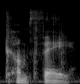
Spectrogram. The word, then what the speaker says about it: Comfey: uh, Apparently, it's potentially pronounced comfey, Comfey. as in the mix between the words comfy and lay.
